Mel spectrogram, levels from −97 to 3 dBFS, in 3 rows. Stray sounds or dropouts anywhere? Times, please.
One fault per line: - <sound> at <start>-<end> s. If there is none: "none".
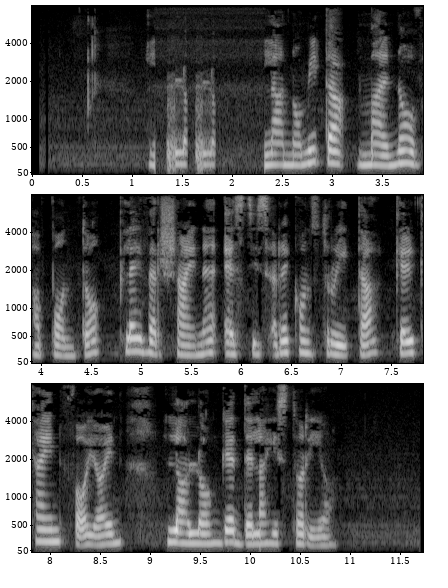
- laugh at 1.3-1.8 s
